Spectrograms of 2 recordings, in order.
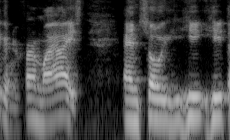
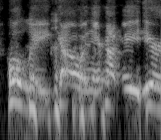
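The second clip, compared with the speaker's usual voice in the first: mock amazement, higher pitch; imitating excited onlookers; 5 semitones higher than usual. Mimicking everybody reacting to the metal pieces, excited. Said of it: "everybody's all excited".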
